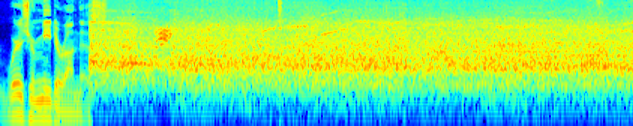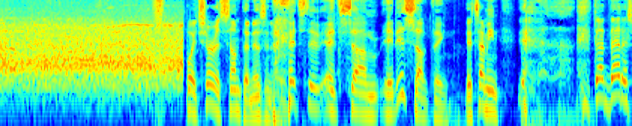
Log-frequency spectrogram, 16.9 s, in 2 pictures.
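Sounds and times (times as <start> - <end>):
speech: 0.1 - 1.4, 10.9 - 16.8
stadium crowd cheering and booing: 1.2 - 10.9.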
